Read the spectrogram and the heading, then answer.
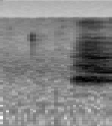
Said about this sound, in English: Um, pardon the dogs there; they're just having a good time.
